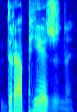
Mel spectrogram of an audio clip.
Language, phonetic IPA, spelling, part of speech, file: Polish, [draˈpʲjɛʒnɨ], drapieżny, adjective, Pl-drapieżny.ogg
